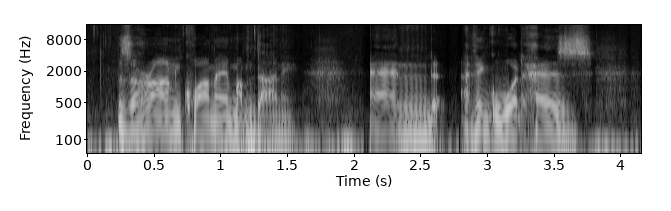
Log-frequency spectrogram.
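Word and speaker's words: Zohran Kwame Mamdani: your full name, Zaharanwaame Mandani.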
